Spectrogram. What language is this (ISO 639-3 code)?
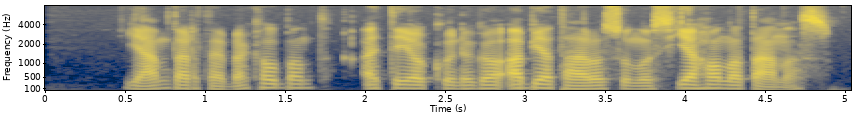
lit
